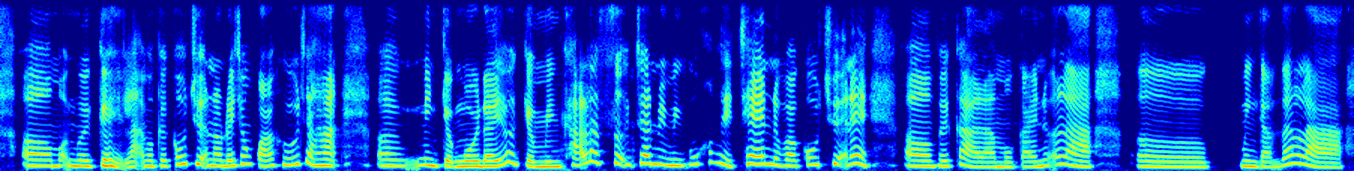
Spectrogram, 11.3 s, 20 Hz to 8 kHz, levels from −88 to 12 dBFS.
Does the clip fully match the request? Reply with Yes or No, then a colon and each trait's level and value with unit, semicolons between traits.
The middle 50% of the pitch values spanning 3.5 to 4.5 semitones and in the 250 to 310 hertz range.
No: average, 4.9 semitones; very high, 275 Hz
